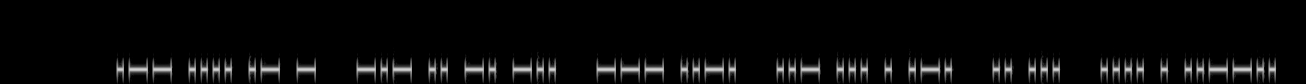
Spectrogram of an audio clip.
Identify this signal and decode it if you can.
Morse code, heard as a keyed tone, about 20 wpm, 700 Hz. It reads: WHAT KIND OF USER IS HE?
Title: Sentences from Top 1000 Words - Review Part 5 - 20wpm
